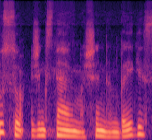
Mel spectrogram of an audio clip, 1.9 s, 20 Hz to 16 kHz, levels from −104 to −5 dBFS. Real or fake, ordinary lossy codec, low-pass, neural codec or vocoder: real; Opus, 24 kbps; 14.4 kHz; none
